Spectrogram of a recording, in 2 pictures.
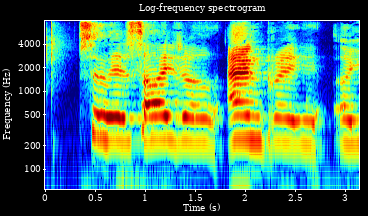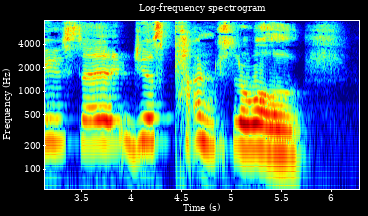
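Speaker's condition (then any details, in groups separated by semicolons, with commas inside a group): Huntington's disease; mood symptoms before medication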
